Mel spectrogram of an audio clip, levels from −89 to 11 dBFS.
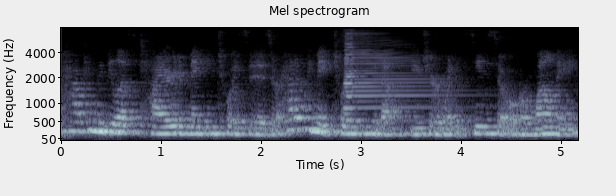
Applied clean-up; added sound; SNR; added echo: none; Wind instrument, woodwind instrument; 19 dB; reverberation time 0.9 s.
